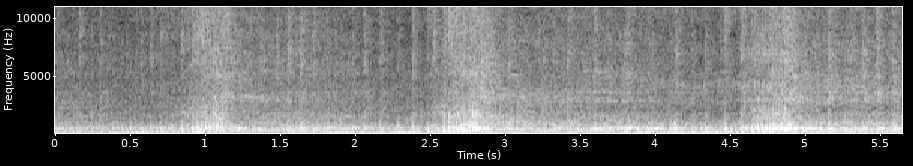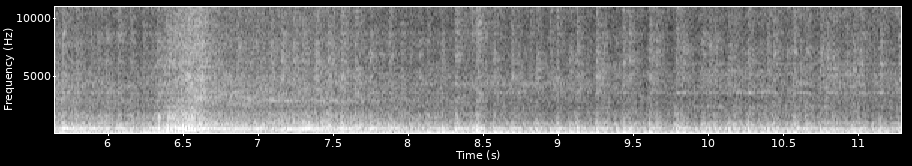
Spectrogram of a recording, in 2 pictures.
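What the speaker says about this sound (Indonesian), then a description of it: "Akhirnya motor ini nyala." A restored Honda NSR two-stroke motorcycle engine runs steadily, its low idle punctuated by four evenly spaced throttle blips that rev up briefly and settle back.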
